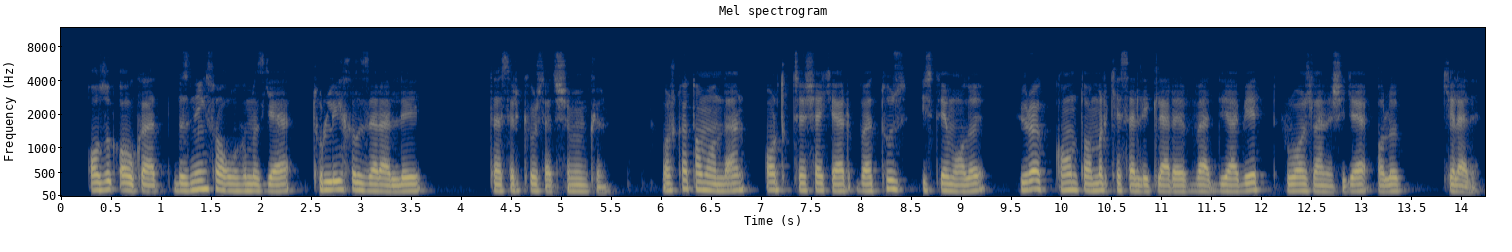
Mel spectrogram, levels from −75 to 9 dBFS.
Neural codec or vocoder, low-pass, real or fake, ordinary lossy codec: none; 7.2 kHz; real; AAC, 64 kbps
